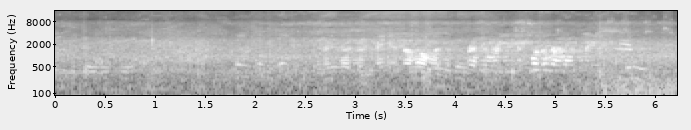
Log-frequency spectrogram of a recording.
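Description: Indistinct voices talking through the middle, over a steady background noise of radio-controlled racing cars running on the track.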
